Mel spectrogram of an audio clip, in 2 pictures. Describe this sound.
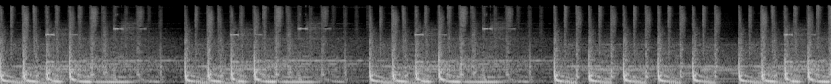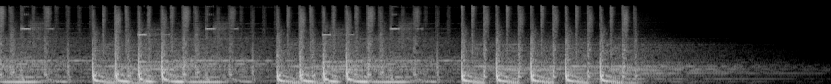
muvibeat2 130BPM
made with vst instruments
background, beat, scary, background-sound, drama, drone, ambience, deep, dramatic, sci-fi, suspense, dark, movie, spooky, film, hollywood, horror, trailer, music, cinematic, thriller, soundscape, atmosphere, mood, pad, ambient, thrill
